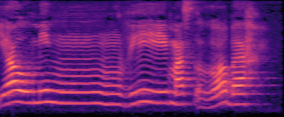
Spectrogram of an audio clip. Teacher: dalam membaca ikhfa suara Nun tidak diucapkan dengan jelas melainkan terdengar seperti di antara izhar dan idgham atau samar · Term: ikhfa Hakiki, ikfa hakiki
